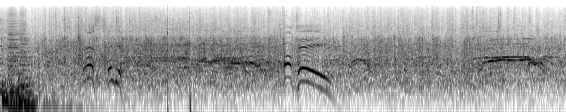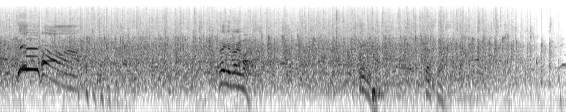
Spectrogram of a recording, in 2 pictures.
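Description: Studio audience applauding and cheering, with whoops and shouts rising and falling through the clapping; the show's theme music ends in the first second.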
